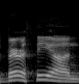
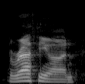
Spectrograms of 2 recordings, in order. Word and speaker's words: Baratheon: interesting because now because baratheon that's the king baratheon what baratheon nah well it's not you're emphasizing the wrong syllables varathia the accent is on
